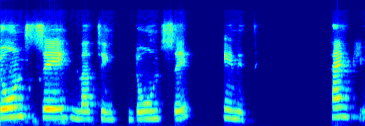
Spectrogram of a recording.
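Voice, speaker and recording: A woman at a very slow pace with ordinary pitch variation, over a quiet background. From India. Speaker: college English teacher. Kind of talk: online lecture. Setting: video call. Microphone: video call.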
